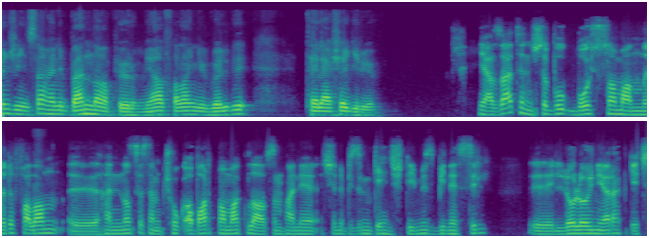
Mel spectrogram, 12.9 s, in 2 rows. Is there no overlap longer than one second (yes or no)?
yes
